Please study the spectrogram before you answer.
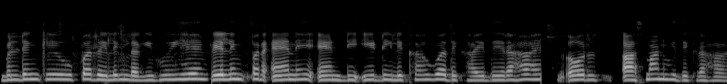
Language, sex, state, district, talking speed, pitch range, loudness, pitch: Hindi, female, Maharashtra, Sindhudurg, 220 wpm, 200-230 Hz, -28 LUFS, 215 Hz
